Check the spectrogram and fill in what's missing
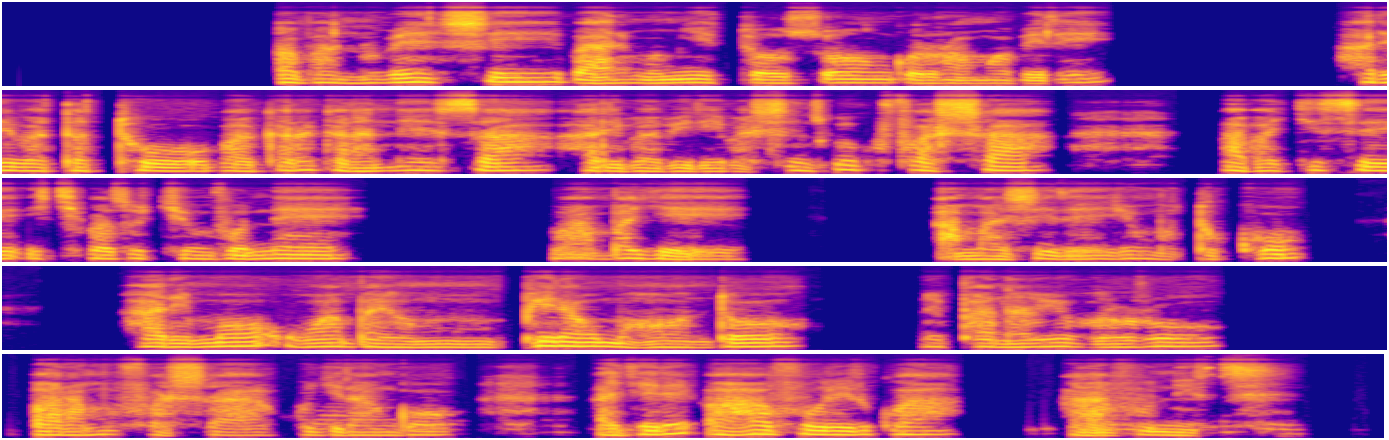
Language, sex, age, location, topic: Kinyarwanda, female, 18-24, Kigali, health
